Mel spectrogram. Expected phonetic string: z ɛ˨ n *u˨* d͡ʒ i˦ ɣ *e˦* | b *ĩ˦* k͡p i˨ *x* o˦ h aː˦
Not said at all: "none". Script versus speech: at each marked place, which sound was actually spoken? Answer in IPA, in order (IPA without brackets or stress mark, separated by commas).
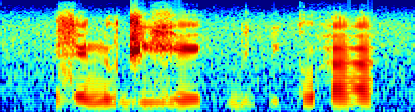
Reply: u˦, e˦, i˦, k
